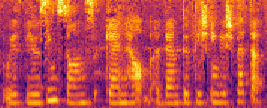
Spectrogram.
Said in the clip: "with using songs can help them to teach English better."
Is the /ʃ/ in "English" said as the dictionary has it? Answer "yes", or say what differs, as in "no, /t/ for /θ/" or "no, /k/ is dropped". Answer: yes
